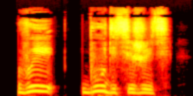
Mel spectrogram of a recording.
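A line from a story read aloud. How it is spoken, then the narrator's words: Plain. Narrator (Russian): сказал доктор Хью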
